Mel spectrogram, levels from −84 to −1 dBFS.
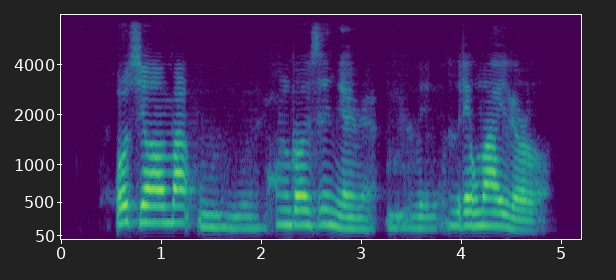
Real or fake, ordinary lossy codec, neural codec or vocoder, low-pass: fake; none; codec, 16 kHz, 1 kbps, FunCodec, trained on Chinese and English, 50 frames a second; 7.2 kHz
